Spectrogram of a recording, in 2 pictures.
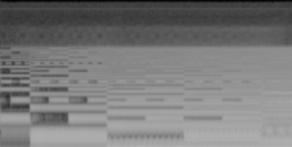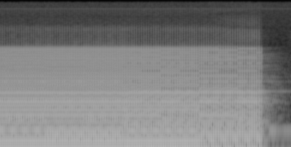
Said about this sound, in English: And because we actually perceive this single bit stream, this monophone audio, we perceive it, the fractal nature in that, and actually try to explain it. It appears that as if there are different tracks overlaid.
